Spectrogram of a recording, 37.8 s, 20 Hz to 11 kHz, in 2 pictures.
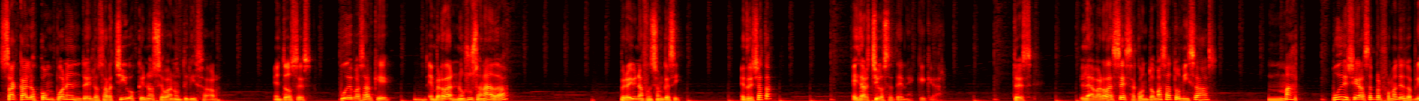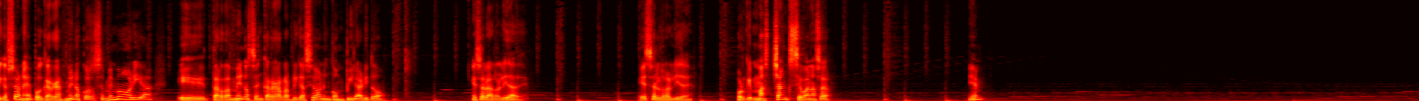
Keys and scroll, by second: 5.2 shift+v, 5.3 Escape, 6.3 shift+v, 9.8 Escape, 15.4 j, 16.1 shift+v, 16.5 Escape, 28.3-29.1 typing.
